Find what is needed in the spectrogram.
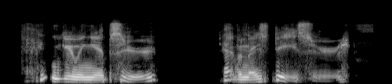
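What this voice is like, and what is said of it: Imitates cartoon dog Droopy's voice. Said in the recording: “Droopy right. Dog.”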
